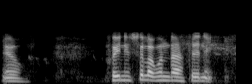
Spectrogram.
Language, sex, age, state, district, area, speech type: Bodo, male, 30-45, Assam, Udalguri, rural, conversation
